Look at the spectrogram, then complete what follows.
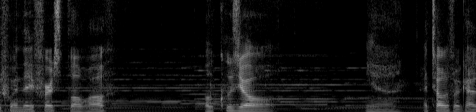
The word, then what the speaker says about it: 屋上: Yajo. No yajo. 屋上 Okujo, yeah.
